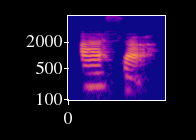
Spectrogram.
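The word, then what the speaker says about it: 朝: So morning in Japanese is asa.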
